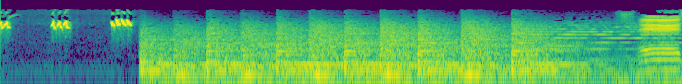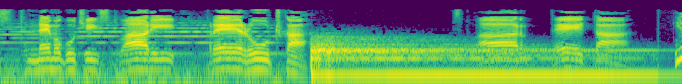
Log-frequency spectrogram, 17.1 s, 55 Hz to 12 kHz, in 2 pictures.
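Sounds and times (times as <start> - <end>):
bird chirps: 0.0 - 1.8
steady music: 1.8 - 17.0
speech: 8.0 - 12.7, 15.0 - 16.4.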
